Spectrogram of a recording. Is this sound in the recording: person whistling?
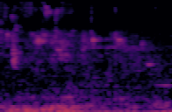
no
